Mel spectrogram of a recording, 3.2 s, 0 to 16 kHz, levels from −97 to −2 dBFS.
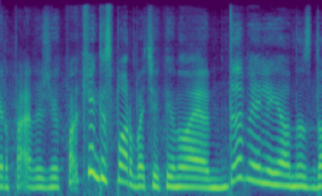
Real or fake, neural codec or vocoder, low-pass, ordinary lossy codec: fake; autoencoder, 48 kHz, 32 numbers a frame, DAC-VAE, trained on Japanese speech; 14.4 kHz; AAC, 96 kbps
